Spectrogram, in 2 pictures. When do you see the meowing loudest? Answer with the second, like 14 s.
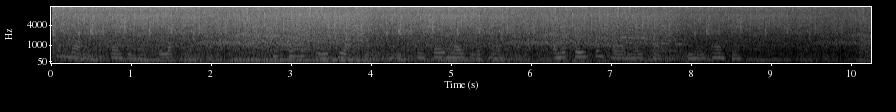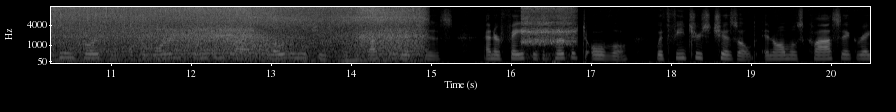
3 s.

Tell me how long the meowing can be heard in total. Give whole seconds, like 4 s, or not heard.
4 s.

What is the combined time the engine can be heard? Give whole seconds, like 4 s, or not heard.
5 s.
